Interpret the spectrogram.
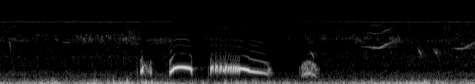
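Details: A spotted dove decoy for luring wild doves gives a single cooing phrase of short notes, a long falling coo and a soft closing coo. Afterwards, thin whistled chirps from another bird are heard.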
